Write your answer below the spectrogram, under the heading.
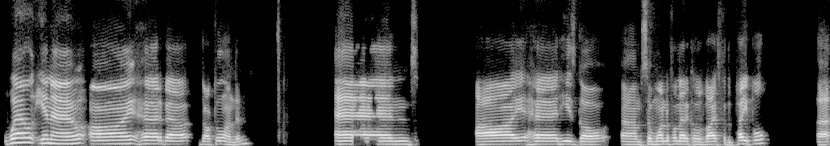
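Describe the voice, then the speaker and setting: Man doing a boastful Australian adventurer, put-on Australian accent, high voice, rambling, filler-heavy. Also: natural voice. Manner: bragging, rambling, many fillers. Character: boastful male Australian adventurer, self-assured. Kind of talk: improvised comedy character.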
